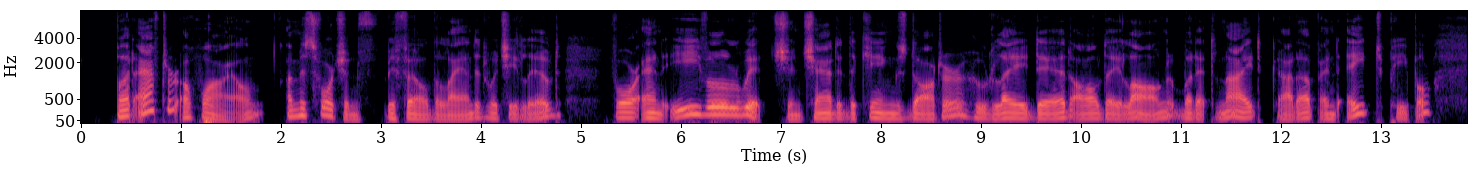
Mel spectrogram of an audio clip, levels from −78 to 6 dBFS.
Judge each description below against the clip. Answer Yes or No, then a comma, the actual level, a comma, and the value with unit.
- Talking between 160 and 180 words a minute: No, average, 150 wpm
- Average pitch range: Yes, average, 4.0 semitones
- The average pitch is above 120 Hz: No, very low, 90 Hz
